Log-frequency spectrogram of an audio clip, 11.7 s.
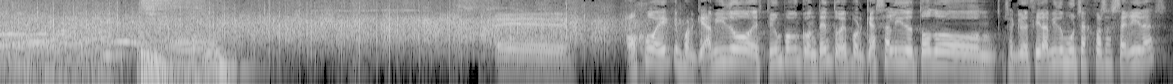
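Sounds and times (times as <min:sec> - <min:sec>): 
audience applause at a live show: 0:00.0 - 0:07.0
speech: 0:06.3 - 0:11.7.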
